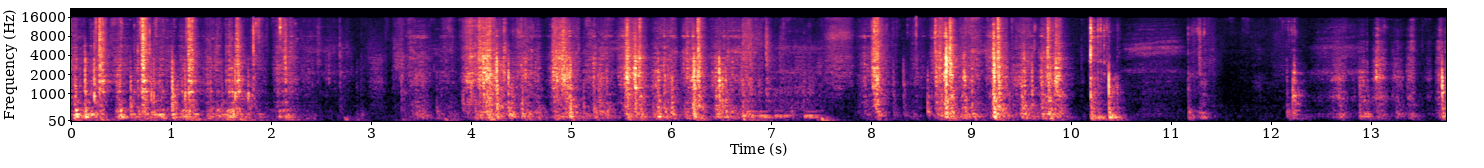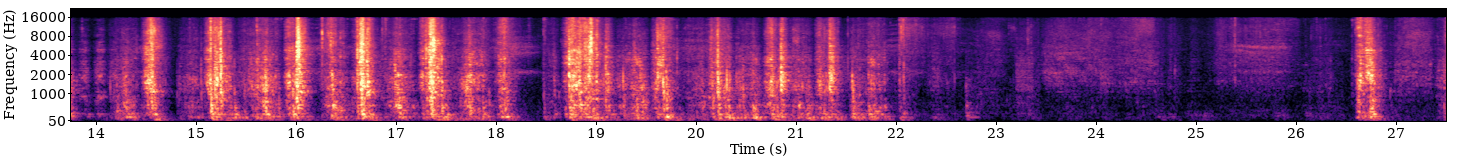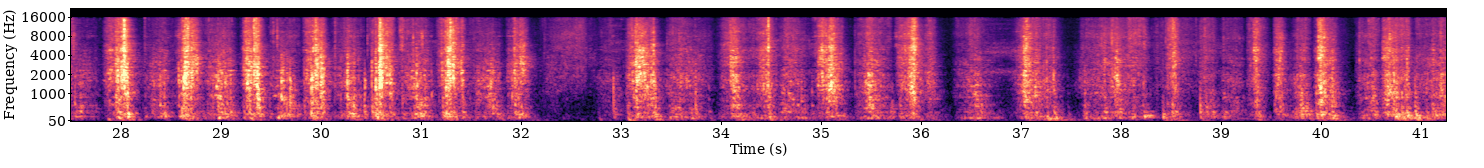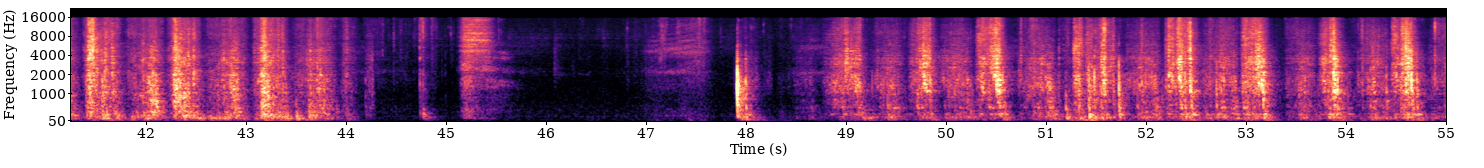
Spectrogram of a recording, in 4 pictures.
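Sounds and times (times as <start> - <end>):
plane rasping on wood: 0.0 - 2.4, 3.2 - 10.0, 12.5 - 22.2, 26.6 - 44.1, 48.6 - 55.0.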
